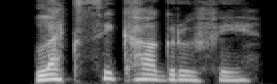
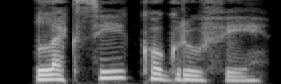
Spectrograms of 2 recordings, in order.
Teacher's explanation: lec si cog ra phy lexicography lec si cog ra phy lexicography US stresses ca UK stresses cog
